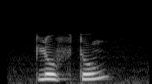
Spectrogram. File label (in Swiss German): "luftung", Bas Rhin; vin; aération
